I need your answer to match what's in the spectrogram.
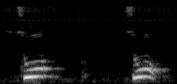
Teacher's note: when it is pronounced as the high level tone, the 一声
